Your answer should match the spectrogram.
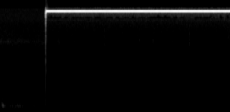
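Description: A loud, steady, very high-pitched electronic whine from the conference sound system. It cuts in suddenly about half a second in, as the next delegate's microphone comes on, and points to a microphone or audio-feed fault.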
